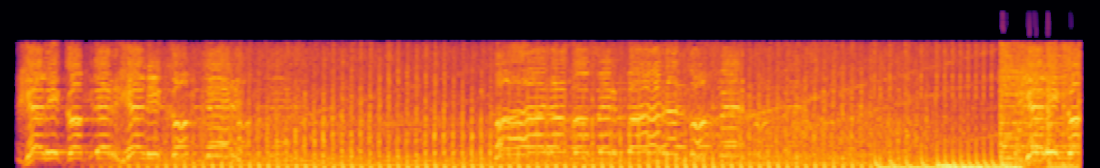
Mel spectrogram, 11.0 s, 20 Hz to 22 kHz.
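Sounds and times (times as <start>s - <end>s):
helicopter: 0.9s - 10.8s.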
